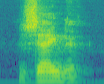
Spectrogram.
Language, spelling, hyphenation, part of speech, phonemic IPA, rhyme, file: Dutch, zijne, zij‧ne, pronoun / determiner, /ˈzɛi̯.nə/, -ɛi̯nə, Nl-zijne.ogg
- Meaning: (pronoun) non-attributive form of zijn (English: his); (determiner) 1. nominative/accusative feminine singular attributive of zijn 2. nominative/accusative plural attributive of zijn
